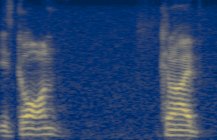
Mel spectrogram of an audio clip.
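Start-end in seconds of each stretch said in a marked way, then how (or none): 0.0-0.6 mild, announced outcry in character voice. Announcing to the party that an enemy vanished: in-character scream. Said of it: "I'm gonna scream out".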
